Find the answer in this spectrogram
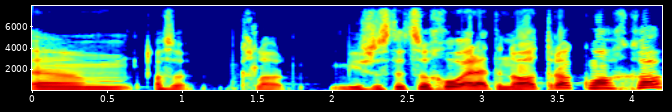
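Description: A woman speaks with a Zurich accent, her voice dry and close with no echo. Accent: Zurich Swiss German. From Zurich, Switzerland. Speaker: radio host. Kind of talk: casual interview. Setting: studio.

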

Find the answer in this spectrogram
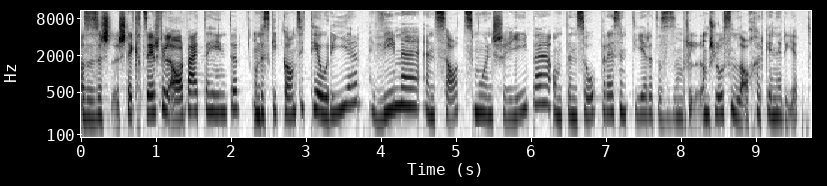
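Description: Recorded dry and close with no echo, a normal speaking voice moves at a fairly slow pace with ordinary pitch variation. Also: woman, fairly high pitch for a woman. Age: 40s. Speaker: stand-up comedian. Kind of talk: interview.

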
